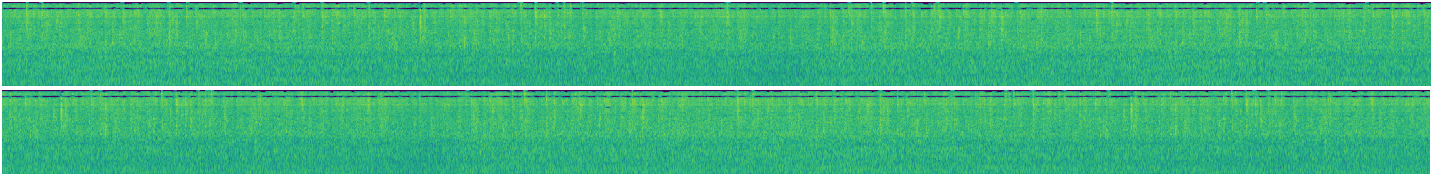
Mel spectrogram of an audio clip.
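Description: Steady rain falling onto shallow standing water among reeds and grass: an even, unbroken sound of drops striking the water surface.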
